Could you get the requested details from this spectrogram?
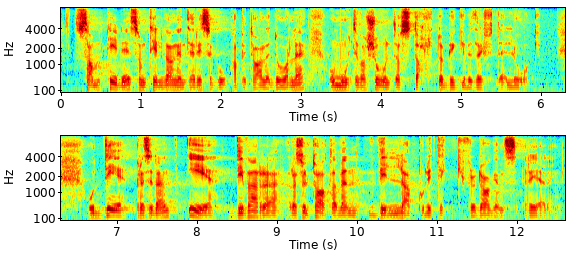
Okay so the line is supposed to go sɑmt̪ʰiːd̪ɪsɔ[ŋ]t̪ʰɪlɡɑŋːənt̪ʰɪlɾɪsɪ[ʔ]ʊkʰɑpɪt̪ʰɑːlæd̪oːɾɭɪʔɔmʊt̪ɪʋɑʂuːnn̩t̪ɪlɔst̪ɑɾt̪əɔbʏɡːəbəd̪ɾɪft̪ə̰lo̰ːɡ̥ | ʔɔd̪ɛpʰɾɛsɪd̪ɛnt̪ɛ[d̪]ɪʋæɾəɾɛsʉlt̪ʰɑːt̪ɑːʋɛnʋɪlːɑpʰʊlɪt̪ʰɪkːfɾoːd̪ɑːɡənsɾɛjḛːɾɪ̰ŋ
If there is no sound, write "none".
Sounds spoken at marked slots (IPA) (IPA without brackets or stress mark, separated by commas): m, k, d̪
